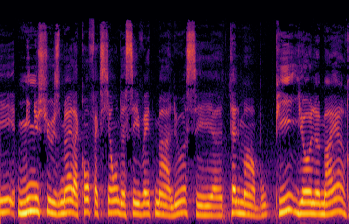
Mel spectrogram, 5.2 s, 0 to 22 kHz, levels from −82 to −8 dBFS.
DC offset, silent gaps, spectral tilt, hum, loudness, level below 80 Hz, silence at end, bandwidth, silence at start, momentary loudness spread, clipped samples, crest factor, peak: under 0.1%; none; -5.5 dB/octave; none; -20 LUFS; -62 dBFS; 0 s; 15.5 kHz; 0 s; 6 LU; under 0.1%; 12 dB; -8 dBFS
